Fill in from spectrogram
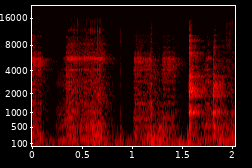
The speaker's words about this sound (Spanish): No sé si lo pilla el micrófono, pero es una silla súper cómoda y desde hace poco ha empezado a hacer este ruido.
